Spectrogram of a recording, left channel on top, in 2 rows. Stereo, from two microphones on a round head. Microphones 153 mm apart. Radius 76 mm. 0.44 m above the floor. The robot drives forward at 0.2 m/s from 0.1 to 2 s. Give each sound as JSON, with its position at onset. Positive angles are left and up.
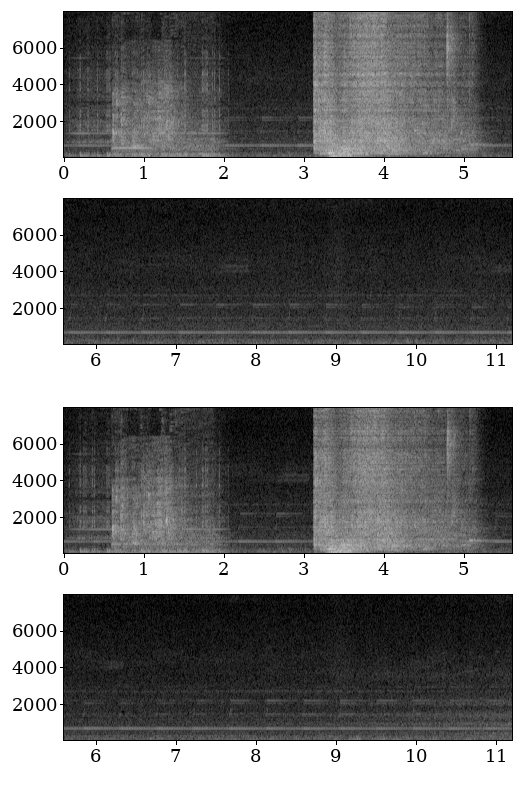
{"t": 0.6, "sound": "a splash", "side_deg": -50, "distance_m": 0.8}
{"t": 3.1, "sound": "a splash", "side_deg": 40, "distance_m": 0.8}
